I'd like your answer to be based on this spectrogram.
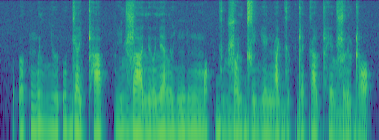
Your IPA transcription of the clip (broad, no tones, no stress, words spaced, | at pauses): ʔɤkmulʲ ʎɯʔu ɡʲaʎʈʰa pːiʎ ʐa lʲolʲalɯʎŋi mːɔkɡʲuʎʐɔlʲd͡ʑɛʎ eŋa ɡʲokɖɛkalʈʰel ʐɯlʲɖɔ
